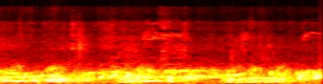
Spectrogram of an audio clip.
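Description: Racer pigeons, one noted as single-knotted, cooing in a low, steady murmur for a couple of seconds, close and continuous without any talk.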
